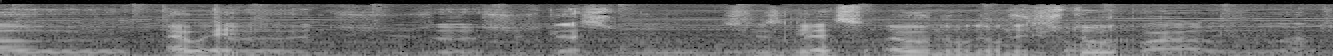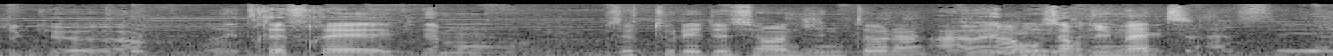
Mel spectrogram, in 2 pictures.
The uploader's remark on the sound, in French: Il a été enregistré dans un trajet en minibus. Été 2020, départ en vacances.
